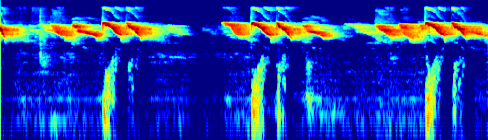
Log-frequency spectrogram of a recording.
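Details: Oriental white-eye in captivity, three months in care, singing lure song: shrill, fast chattering runs of downward-slurred notes lasting over a second, repeated after brief silences, with faint clicks beneath.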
